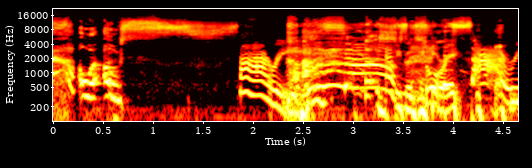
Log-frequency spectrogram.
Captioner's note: said in a Boston accent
